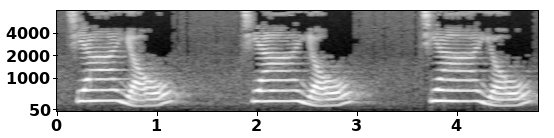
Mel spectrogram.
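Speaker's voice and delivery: slow 찌야요, high level 찌야 then falling 요; pronunciation demo. Shown as a demonstration. Teacher leads class in sounding it out, slow tone demo. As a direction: hold 찌야요 high and long, then drop. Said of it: "소리 내봅시다".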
